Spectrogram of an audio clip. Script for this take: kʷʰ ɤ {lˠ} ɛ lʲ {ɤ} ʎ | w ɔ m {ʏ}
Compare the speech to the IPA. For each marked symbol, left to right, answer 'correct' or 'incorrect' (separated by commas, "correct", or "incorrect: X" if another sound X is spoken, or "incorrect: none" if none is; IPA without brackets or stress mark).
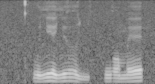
incorrect: lʲ, correct, incorrect: ɛ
